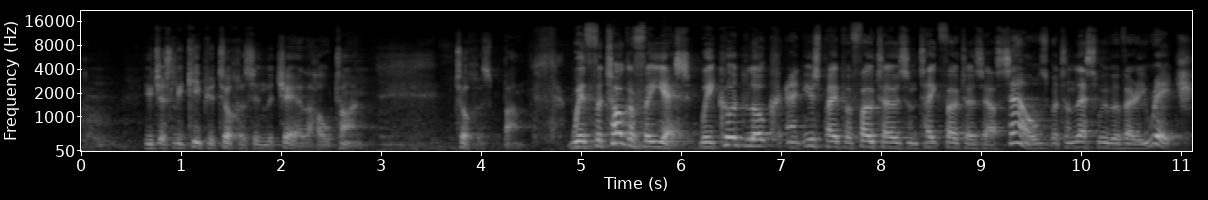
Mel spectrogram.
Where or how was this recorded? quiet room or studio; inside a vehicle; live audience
live audience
